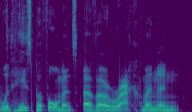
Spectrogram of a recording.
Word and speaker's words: Rachmaninoff: So, uh Yunchan Lim, he made the world go wild with his performance of a Rachmaninoff I'm going to mispronounce this, aren't I? Rachmaninoff? Rachmaninoff. Rachmaninoff. There we go.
